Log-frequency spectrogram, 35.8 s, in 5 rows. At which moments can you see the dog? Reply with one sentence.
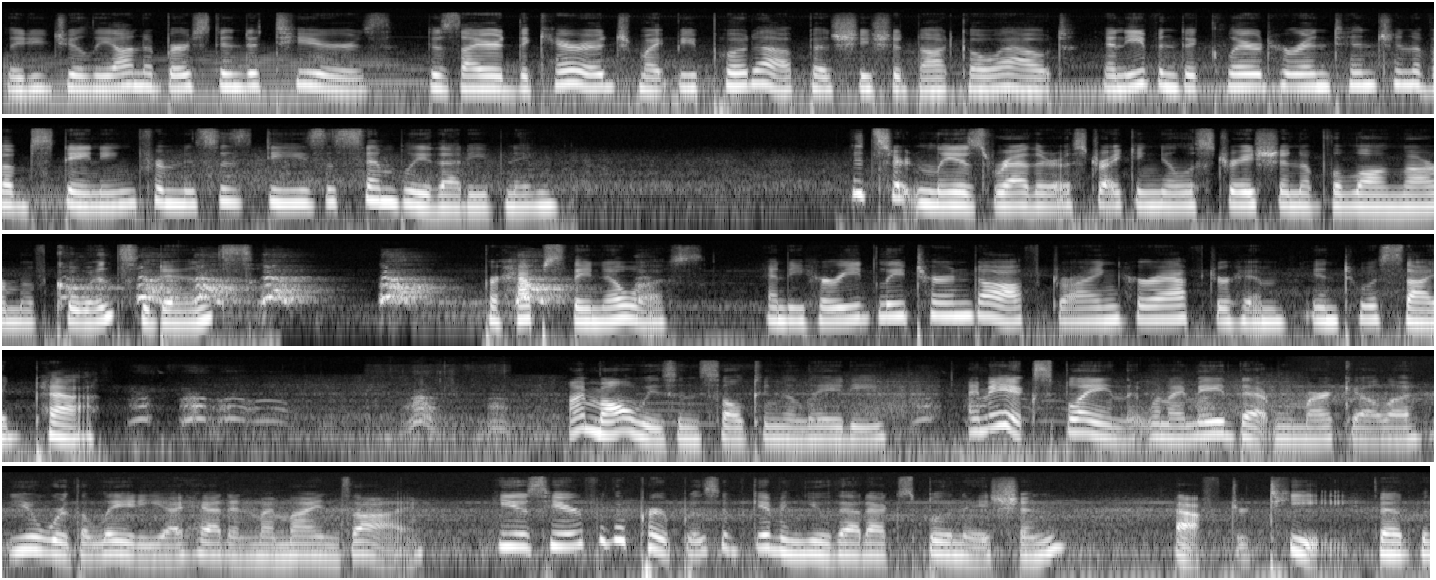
The dog can be heard from 14.6 to 17.6 s and from 22.1 to 27.7 s.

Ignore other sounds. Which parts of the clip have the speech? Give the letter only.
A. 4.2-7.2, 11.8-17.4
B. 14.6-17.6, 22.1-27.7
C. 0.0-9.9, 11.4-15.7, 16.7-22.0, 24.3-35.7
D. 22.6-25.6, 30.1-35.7
C.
